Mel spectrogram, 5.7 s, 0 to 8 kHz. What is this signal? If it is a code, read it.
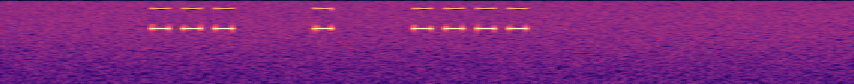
Beep code, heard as a piezo beeper, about 3000 Hz. 3-1-4. In Phoenix BIOS tables: interrupt mask register failure.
